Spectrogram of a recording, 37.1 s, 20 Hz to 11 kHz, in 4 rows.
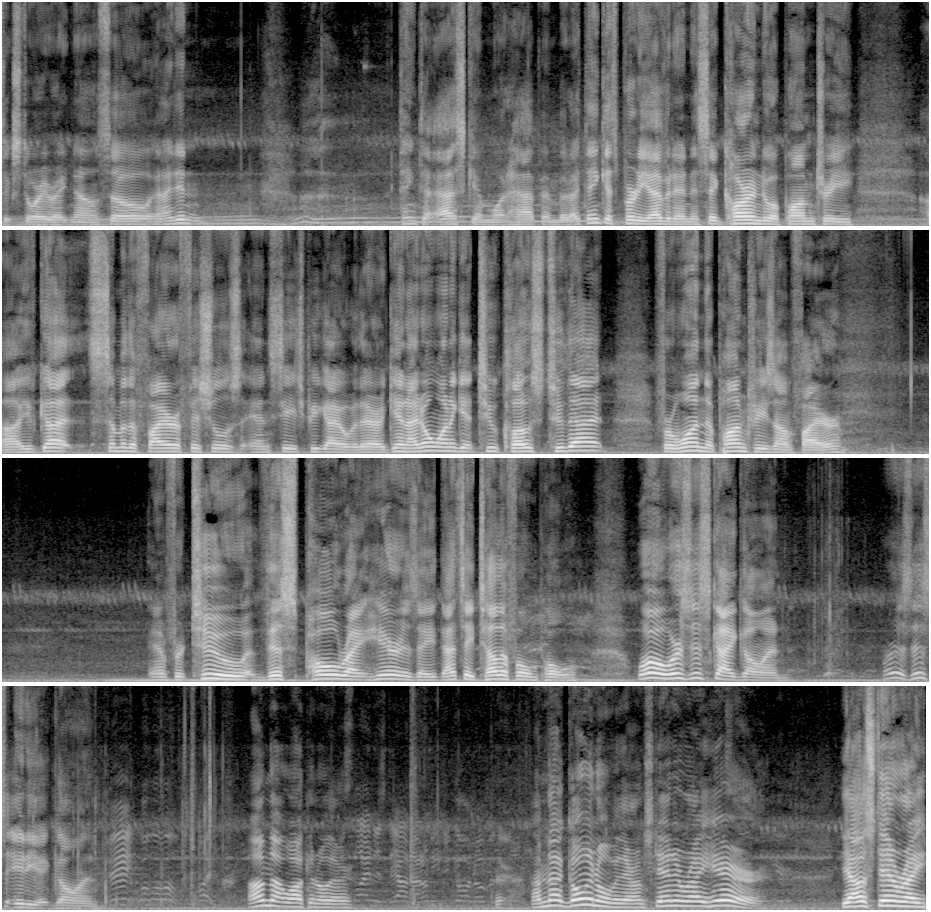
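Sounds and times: car engine hum: 0.0s - 37.0s.

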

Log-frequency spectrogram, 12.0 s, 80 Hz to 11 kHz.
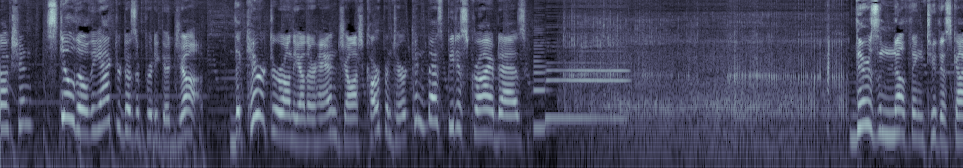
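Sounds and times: short steady tone: 6.7s - 8.0s.

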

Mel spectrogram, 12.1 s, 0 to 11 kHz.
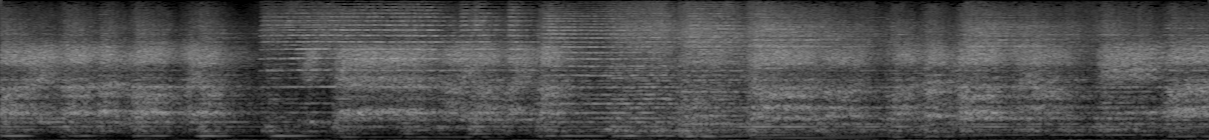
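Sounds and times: choir singing held notes: 0.0s - 12.0s.

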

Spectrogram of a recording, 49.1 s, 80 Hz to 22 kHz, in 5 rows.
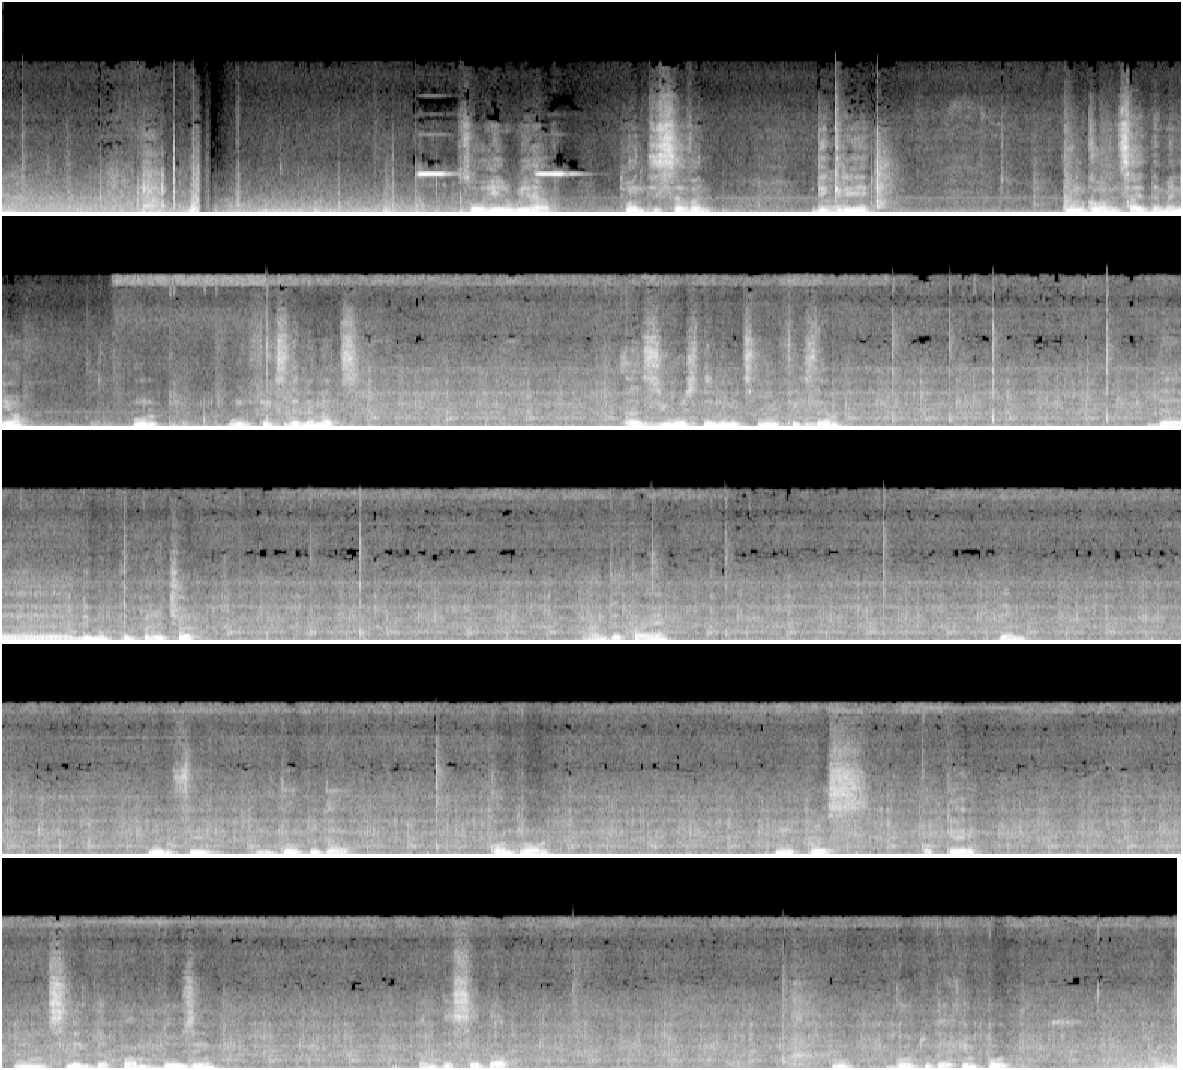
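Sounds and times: steady background hum: 0.0s - 49.0s.

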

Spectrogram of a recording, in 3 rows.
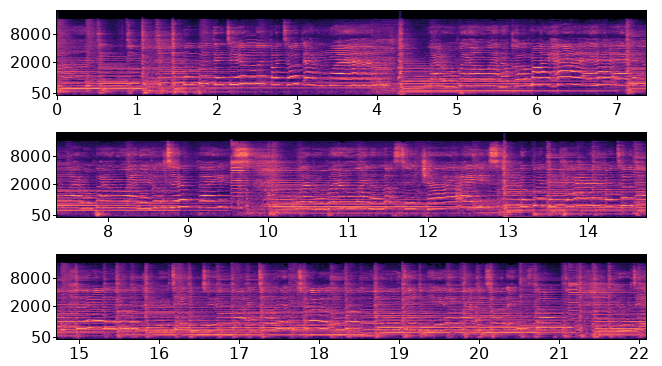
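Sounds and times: strummed acoustic guitar: 0.0s - 22.0s
woman singing: 0.0s - 22.0s.

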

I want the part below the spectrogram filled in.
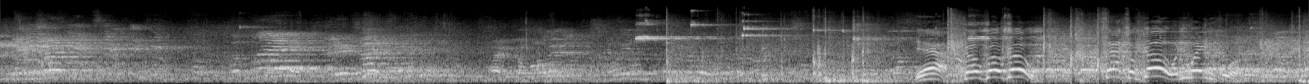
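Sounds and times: voices echoing in a gym: 0.0s - 13.0s
sneakers squeaking on hardwood: 6.4s - 10.2s.

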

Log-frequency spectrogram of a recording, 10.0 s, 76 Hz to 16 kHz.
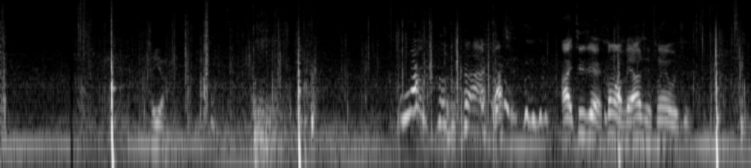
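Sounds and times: basketball bouncing on asphalt: 1.0s - 6.7s, 8.1s - 10.0s.

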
